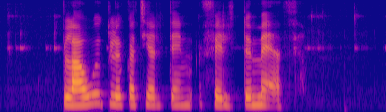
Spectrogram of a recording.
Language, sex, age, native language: Icelandic, female, 30-39, Icelandic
